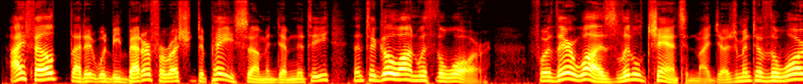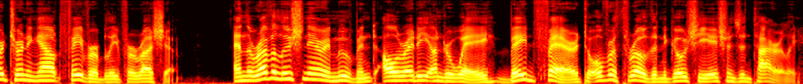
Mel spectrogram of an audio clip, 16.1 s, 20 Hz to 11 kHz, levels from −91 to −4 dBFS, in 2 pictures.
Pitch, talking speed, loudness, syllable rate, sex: 150 Hz, 185 wpm, -18 LUFS, 5.6 syllables/s, male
